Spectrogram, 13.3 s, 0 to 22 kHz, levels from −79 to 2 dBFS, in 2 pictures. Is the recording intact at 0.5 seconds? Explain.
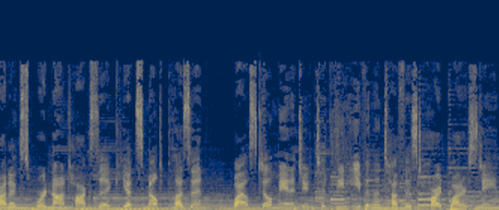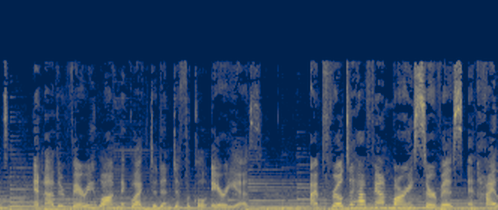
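Yes, the audio at 0.5 seconds is intact, with no dropout, glitch or other fault at that moment.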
